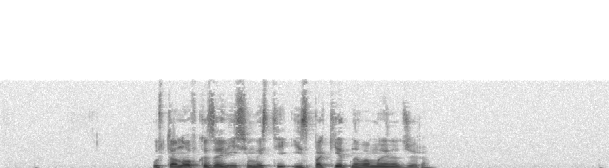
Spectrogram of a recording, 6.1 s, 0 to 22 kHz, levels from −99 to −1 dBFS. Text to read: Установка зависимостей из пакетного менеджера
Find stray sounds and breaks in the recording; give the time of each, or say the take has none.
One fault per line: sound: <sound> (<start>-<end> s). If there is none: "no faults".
no faults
